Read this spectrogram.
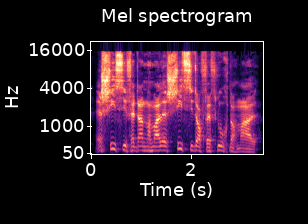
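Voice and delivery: high, desperate furious yell that sinks back at the end; furious bellow. A narrator's reading. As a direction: roar at them to shoot the horses. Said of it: "Detering wird wütend und brüllt". (wütend brüllen, hoch und verzweifelt)

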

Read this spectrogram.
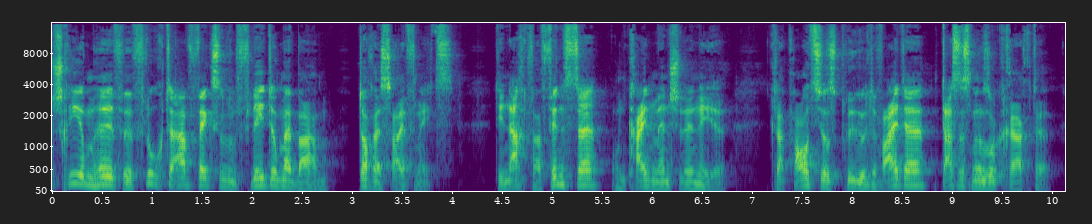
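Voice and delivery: ordinary delivery, nothing marked

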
